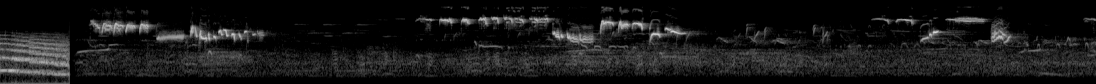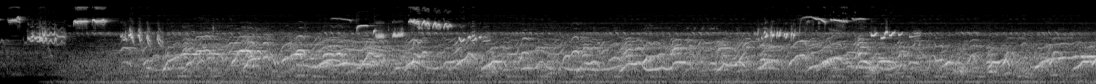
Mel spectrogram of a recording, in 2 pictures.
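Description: Birds chirping in short, high, quick phrases with pauses between them. About twelve seconds in, a dense chorus of many overlapping calls takes over, with a faint steady hum underneath.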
